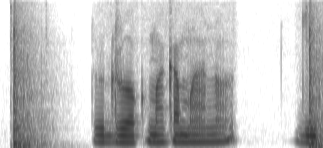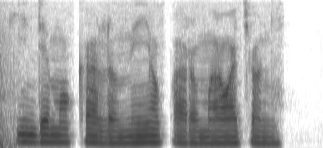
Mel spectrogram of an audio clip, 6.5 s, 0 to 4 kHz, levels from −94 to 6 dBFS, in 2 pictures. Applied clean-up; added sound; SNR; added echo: none; Slam; 13 dB; none.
